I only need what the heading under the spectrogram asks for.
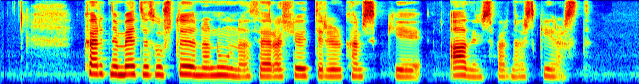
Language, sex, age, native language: Icelandic, female, 30-39, Icelandic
